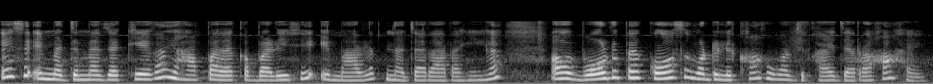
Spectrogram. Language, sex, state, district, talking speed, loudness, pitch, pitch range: Hindi, female, Rajasthan, Jaipur, 160 wpm, -17 LUFS, 225 Hz, 200-270 Hz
